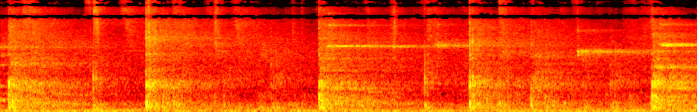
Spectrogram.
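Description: A tennis rally on an indoor hard court: sharp pops of balls struck by rackets and bouncing off the court, the loudest hits coming about every second and a half, each with an echo from the large hall.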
